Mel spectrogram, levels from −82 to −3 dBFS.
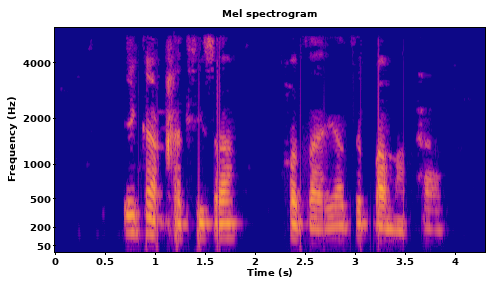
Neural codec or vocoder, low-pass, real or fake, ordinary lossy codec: none; 5.4 kHz; real; AAC, 32 kbps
